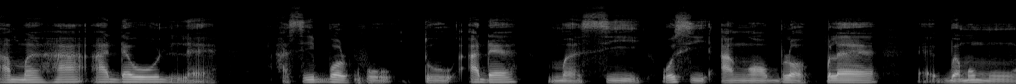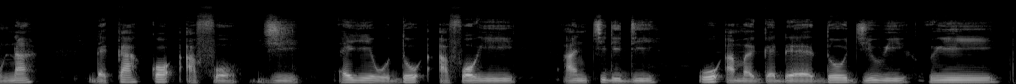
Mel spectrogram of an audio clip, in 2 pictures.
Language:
Ewe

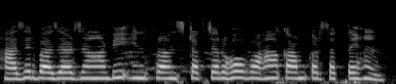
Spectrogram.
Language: Hindi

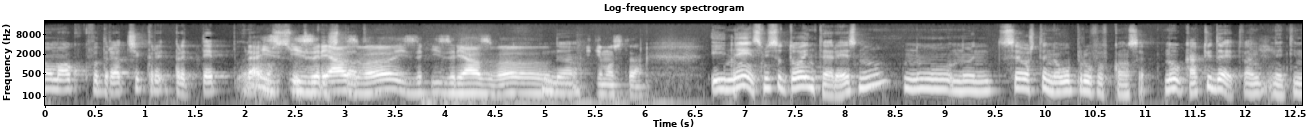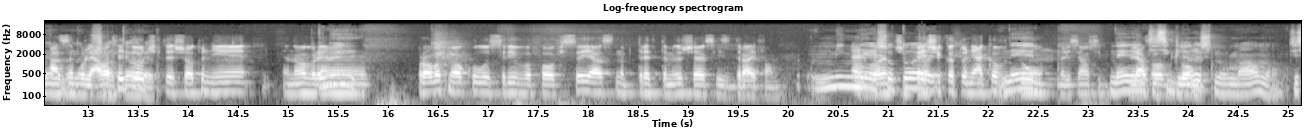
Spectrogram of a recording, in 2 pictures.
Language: Bulgarian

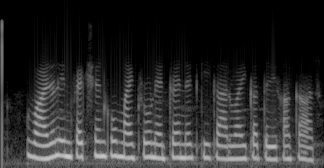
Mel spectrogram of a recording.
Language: Urdu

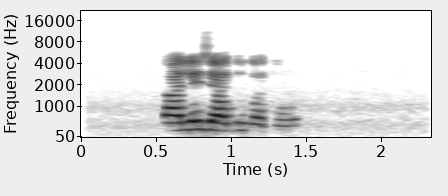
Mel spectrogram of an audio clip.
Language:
Urdu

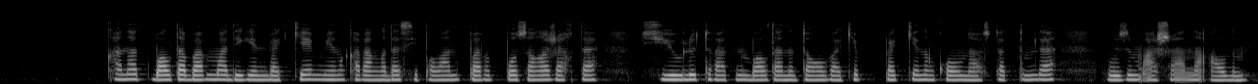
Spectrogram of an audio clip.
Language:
Kazakh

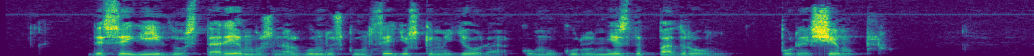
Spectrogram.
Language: Galician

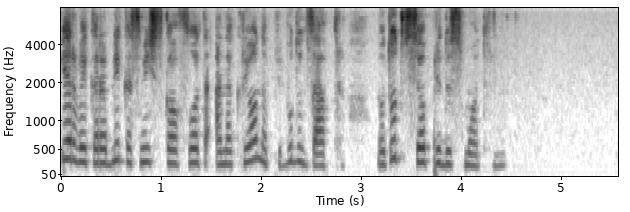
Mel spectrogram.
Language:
Russian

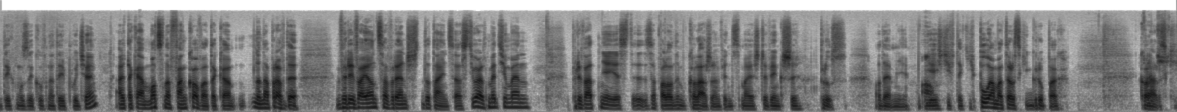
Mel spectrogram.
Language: Polish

